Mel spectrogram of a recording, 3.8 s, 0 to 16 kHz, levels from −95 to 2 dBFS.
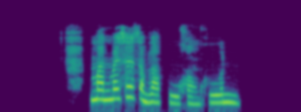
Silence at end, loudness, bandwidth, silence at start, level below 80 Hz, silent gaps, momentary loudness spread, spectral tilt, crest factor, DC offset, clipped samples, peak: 0.8 s; -18 LUFS; 7.8 kHz; 0.85 s; -64 dBFS; 1.05-1.11 s; 18 LU; -4 dB/octave; 18 dB; under 0.1%; under 0.1%; -2 dBFS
